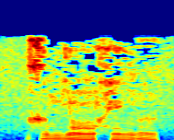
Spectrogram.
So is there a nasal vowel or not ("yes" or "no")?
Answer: yes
